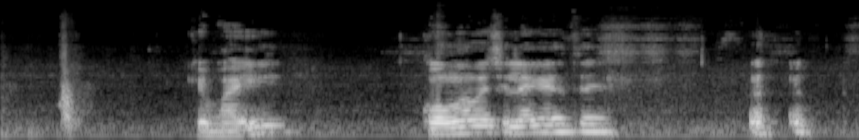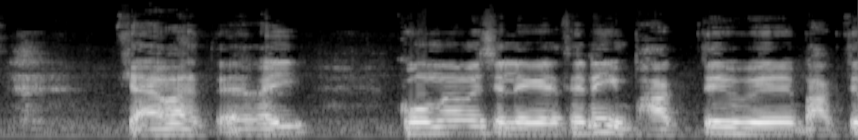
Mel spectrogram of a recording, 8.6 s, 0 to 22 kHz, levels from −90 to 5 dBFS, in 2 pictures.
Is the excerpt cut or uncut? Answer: uncut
